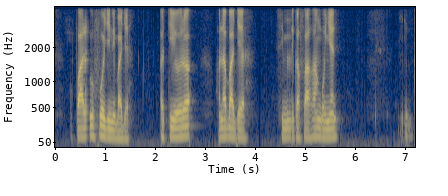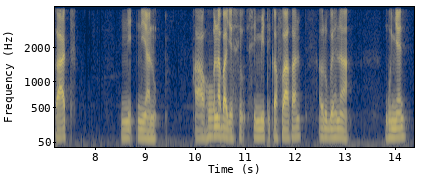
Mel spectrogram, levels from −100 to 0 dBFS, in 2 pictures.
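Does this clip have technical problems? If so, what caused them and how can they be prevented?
Yes. A burst of packet loss occurs three times, at 0.60–0.71 s, 4.64–4.75 s and 10.28–10.39 s. Several packets in a row failed to reach the receiver in time, so it stretched the last sound into a fading buzz or hiss for about 80 ms. Playback then resumed with about 80 ms of audio gone. Forward error correction, a deeper jitter buffer or a less congested network path would prevent it.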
